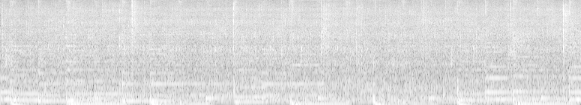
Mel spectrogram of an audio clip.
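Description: Oil with spices sizzling and crackling in a pan, with a few sharp clicks. Soft background music with low held notes plays underneath.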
